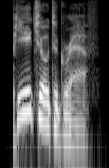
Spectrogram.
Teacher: in the word photograph, the stress is on the first syllable, pho to graph.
